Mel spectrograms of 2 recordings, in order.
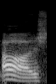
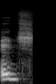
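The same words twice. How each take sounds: First: It sounds like the ending of collage. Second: It sounds like the ending of village. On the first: "Some of them you always say age, like uh, collage or sabotage" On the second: "Some of them you always say age, like village"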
